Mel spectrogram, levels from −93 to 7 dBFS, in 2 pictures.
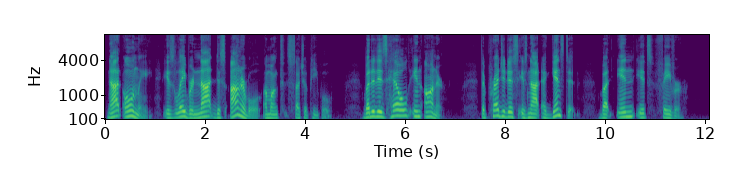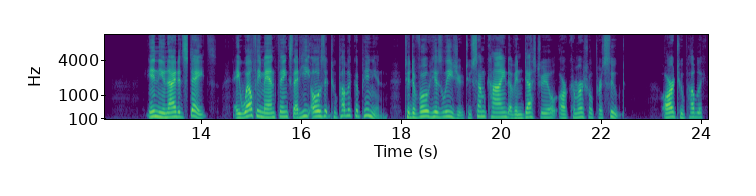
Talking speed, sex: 140 wpm, male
